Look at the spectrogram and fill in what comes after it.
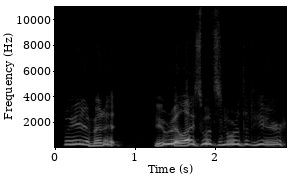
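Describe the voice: A man puts on a character voice with extremely high pitch. He keeps a moderate pace.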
